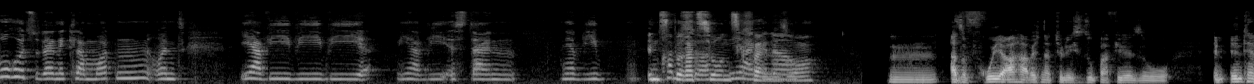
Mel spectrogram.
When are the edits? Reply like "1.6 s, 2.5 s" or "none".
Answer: 2.7 s

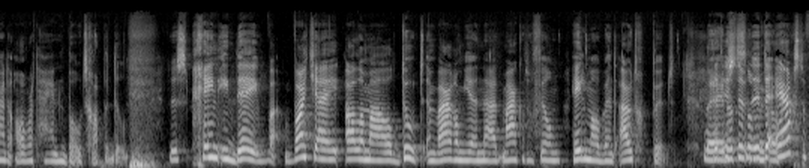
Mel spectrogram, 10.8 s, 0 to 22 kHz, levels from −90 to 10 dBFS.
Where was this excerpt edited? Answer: 2.6 s, 7.0 s, 7.6 s

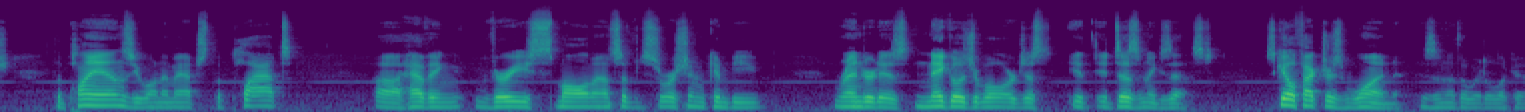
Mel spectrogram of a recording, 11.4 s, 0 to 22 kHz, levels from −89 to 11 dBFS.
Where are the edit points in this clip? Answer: none

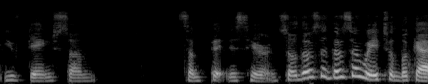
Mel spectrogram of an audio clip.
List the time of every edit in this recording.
none

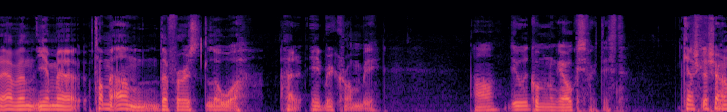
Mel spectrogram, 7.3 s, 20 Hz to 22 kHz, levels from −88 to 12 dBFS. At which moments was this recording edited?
0.9 s, 2.6 s, 5.3 s, 5.8 s

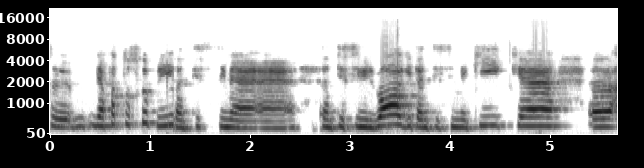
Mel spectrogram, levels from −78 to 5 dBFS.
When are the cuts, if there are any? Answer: 1.2 s, 2.7 s

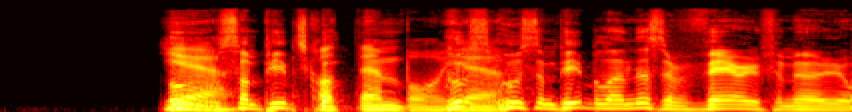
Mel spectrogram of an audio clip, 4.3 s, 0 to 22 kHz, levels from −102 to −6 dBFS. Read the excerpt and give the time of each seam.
1.5 s, 3.3 s

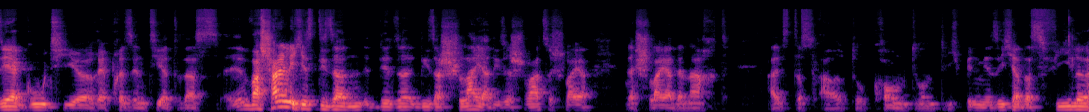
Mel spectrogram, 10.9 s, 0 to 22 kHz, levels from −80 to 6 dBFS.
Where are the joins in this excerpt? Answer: none

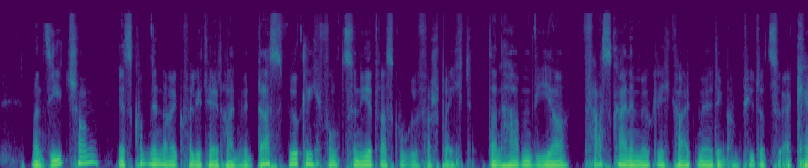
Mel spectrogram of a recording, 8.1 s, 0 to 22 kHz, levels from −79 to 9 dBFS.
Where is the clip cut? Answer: 1.1 s, 4.8 s

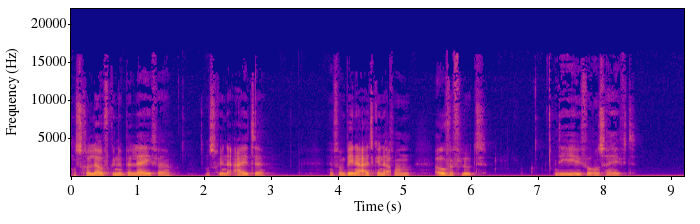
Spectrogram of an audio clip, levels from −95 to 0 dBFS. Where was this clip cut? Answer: 2.2 s, 4.8 s, 5.5 s, 7.5 s

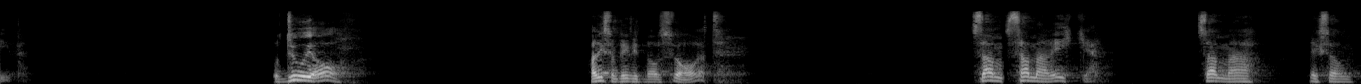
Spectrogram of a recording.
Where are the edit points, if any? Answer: 6.5 s, 10.0 s

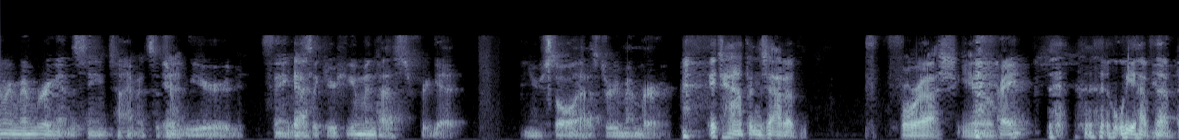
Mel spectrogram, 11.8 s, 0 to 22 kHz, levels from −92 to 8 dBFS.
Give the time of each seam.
3.8 s, 7.2 s, 8.7 s, 10.0 s

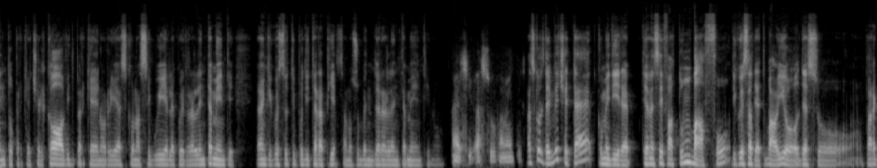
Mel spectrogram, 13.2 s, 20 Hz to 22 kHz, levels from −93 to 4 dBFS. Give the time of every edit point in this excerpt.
7.8 s, 11.3 s

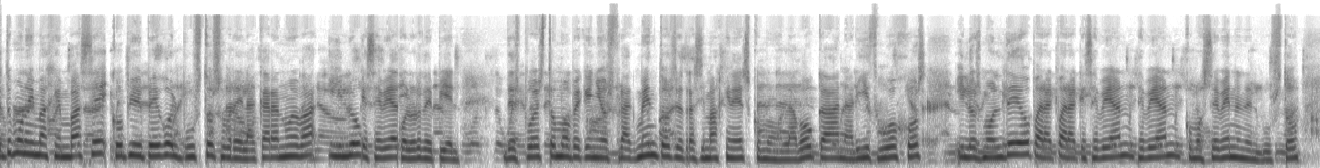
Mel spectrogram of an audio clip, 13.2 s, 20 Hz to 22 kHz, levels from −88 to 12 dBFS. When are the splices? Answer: 1.1 s, 3.6 s, 4.0 s, 10.6 s, 11.4 s

